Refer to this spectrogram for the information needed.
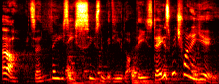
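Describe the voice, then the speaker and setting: An actress playing a wry, irreverent archaeology professor in an audio drama, brisk, sardonic and flippant. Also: female voice, a little high, wildly swooping pitch. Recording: loud music behind the dialogue.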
